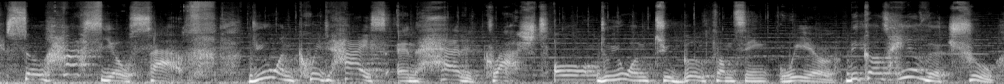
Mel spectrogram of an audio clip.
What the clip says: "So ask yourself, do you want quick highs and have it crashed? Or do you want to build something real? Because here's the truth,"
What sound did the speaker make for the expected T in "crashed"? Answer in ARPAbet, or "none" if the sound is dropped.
T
